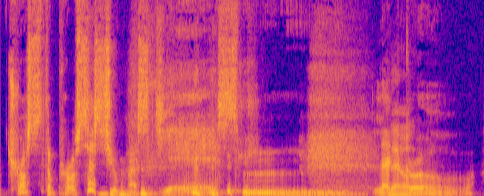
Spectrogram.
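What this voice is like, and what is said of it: Playful impression of a character voice. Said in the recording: “it's my third impression ... It's third impression today. It's amazing.”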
